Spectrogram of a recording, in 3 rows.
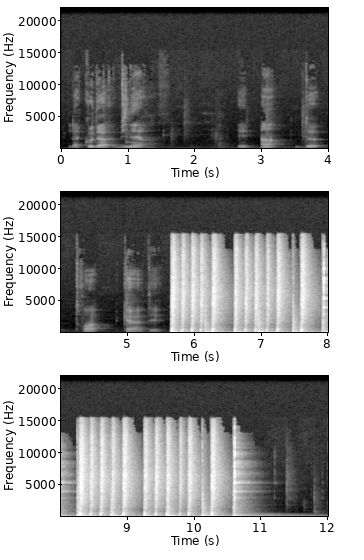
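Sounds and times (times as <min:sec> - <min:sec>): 
batucada drumming: 0:05.7 - 0:11.0.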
